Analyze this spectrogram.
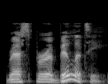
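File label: "respirability", British English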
